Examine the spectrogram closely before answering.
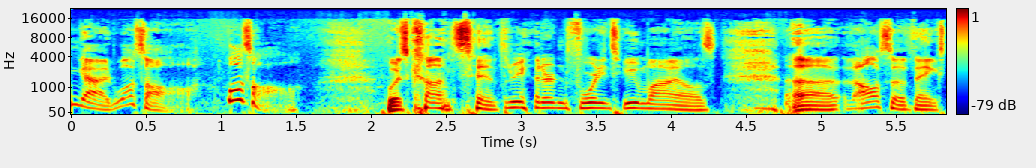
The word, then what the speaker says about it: Wausau: Hey, he gave me a pronunciation guide. Wausau.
